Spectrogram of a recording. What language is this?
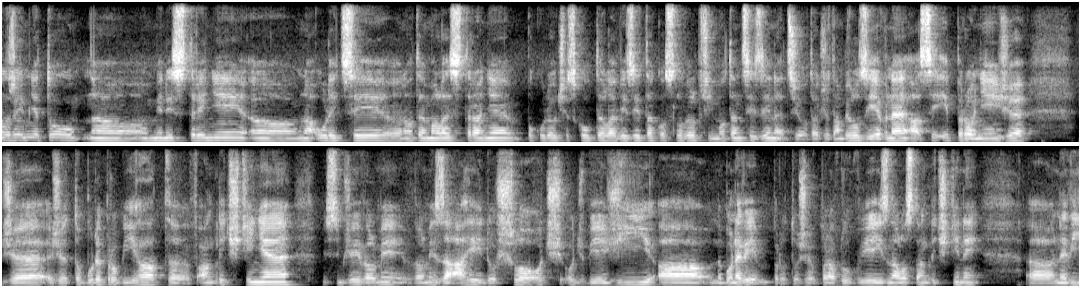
Czech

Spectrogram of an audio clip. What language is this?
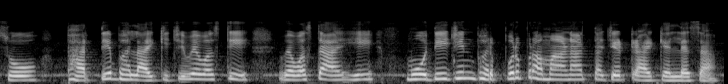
Konkani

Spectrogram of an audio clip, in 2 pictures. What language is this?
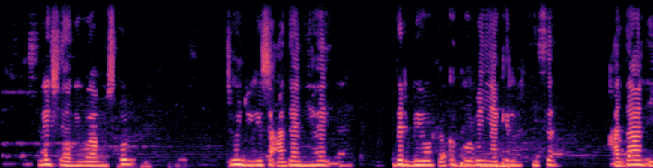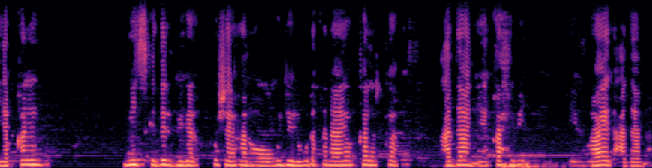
Somali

